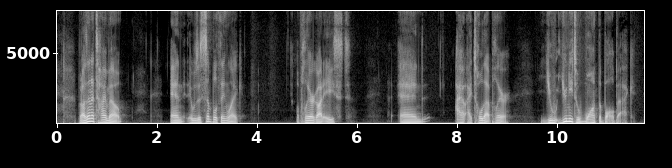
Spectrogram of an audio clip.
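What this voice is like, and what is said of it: Scratchy, strained voice. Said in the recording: “my voice is kind of scrappy right now... I've been yelling all day”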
